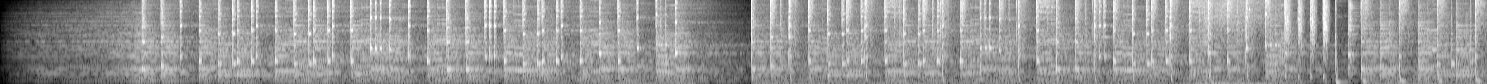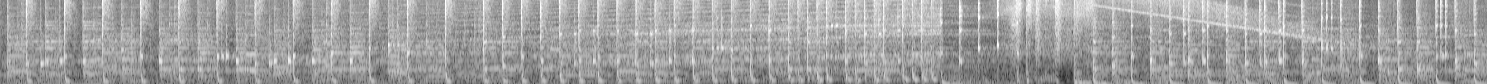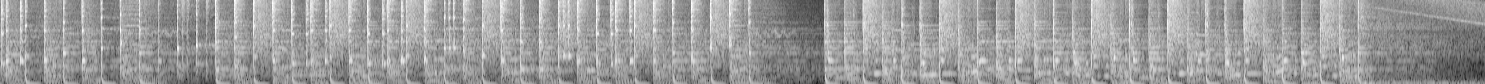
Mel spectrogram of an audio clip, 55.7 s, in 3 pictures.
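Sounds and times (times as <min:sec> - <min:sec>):
progressive house music: 0:01.3 - 0:55.7.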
